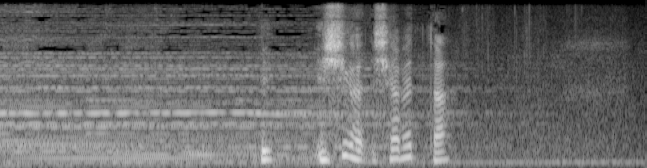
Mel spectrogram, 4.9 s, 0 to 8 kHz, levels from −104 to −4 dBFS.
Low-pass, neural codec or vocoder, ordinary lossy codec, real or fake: 7.2 kHz; none; none; real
